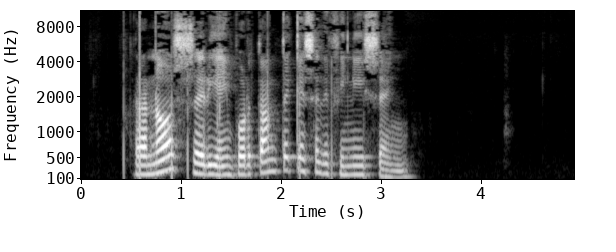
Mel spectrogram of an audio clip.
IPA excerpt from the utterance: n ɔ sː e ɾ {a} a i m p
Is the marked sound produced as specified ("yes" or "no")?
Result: no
